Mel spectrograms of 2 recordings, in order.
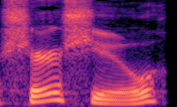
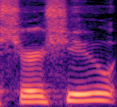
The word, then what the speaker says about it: Shirshu: And they've seen June use her sure shoe, which I've got to shout out Netflix for your awful captions.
